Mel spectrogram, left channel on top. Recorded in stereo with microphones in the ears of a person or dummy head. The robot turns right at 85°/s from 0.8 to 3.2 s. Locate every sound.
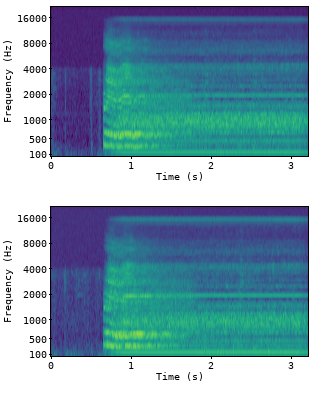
0.7 s singing: 65° left, 0.7 m; by 1.8 s 145° left, 0.7 m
